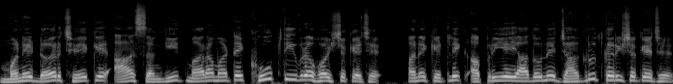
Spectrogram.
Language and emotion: Gujarati, fearful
